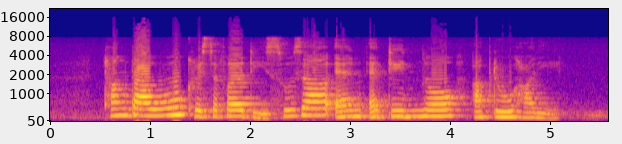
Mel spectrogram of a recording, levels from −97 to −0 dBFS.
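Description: From start to finish, the speech is driven about 7 dB harder than one stage in the chain can pass, so the tallest peaks are sliced off flat. This is hard clipping. Only a small share of the waveform, around two percent of samples, actually hits the ceiling. Those squared-off tops create harmonics high in the spectrum, heard as crackly, gritty bursts on the loudest syllables, while quieter stretches pass through clean.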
